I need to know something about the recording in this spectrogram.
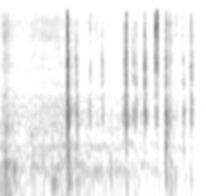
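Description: Light, sharp clicks and taps from the camera being handled to stop the recording: a single click about two-thirds of a second in, then a quick cluster of them in the last second.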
